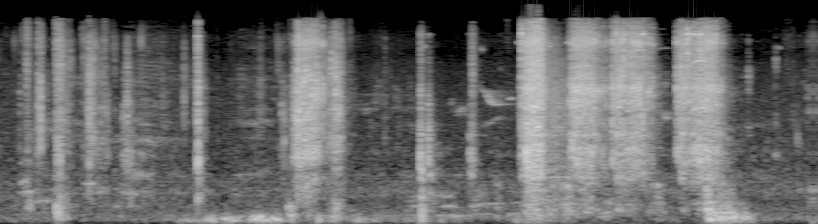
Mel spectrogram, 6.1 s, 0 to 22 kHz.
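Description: A ratchet wrench loosens the rear wheel axle nut on a 2002 Suzuki GSF 1200S motorcycle, with several quick runs of clicking close by, separated by short pauses.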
